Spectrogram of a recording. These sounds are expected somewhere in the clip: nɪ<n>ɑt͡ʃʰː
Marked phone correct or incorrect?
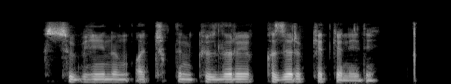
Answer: incorrect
